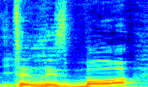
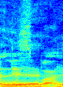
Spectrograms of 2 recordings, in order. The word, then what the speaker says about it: Lisboa: So it went from changes to Lisboa that's the Portuguese pronunciation? Lisboa, yeah. So in English we just say Lisbon.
